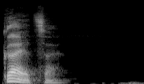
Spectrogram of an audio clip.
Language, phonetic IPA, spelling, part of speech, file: Russian, [ˈka(j)ɪt͡sə], каяться, verb, Ru-каяться.ogg
- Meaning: 1. to repent (to feel sorrow or regret for what one has done or omitted to do) 2. to confess (to admit to the truth, particularly in the context of sins or crimes committed)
